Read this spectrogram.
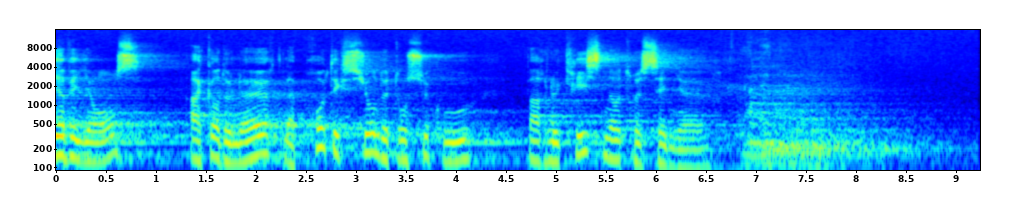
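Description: A man sings a chant through a microphone in a large echoing hall.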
